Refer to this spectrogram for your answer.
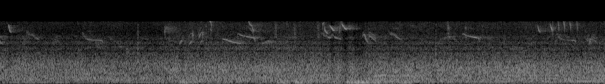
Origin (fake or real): real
